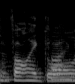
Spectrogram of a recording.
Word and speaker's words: Vigor: it does, everyone always pronounces it Vigors, but it's only got one G, so it's Vigor.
